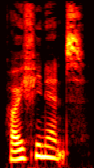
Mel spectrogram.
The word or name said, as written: højfinans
